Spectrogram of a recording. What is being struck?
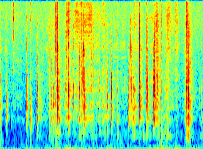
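Plastic game console casing.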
